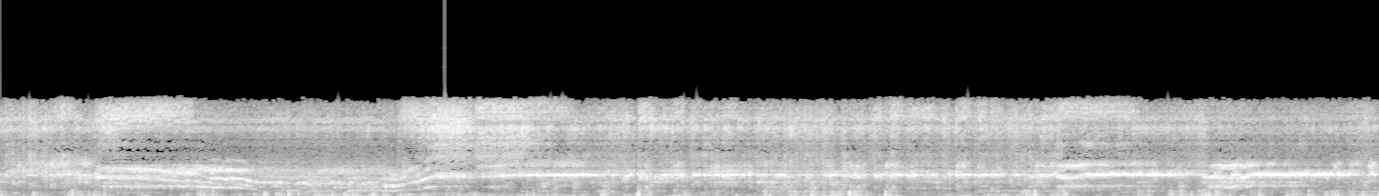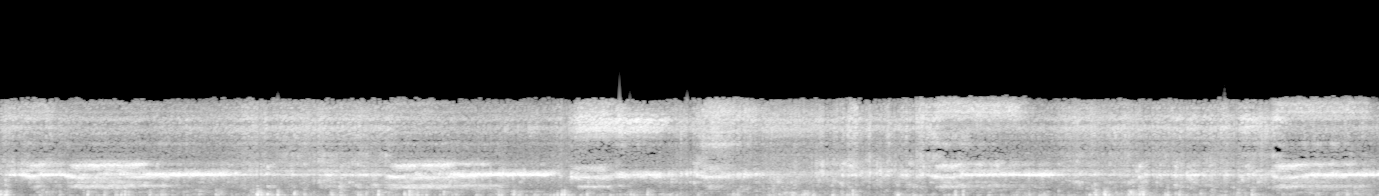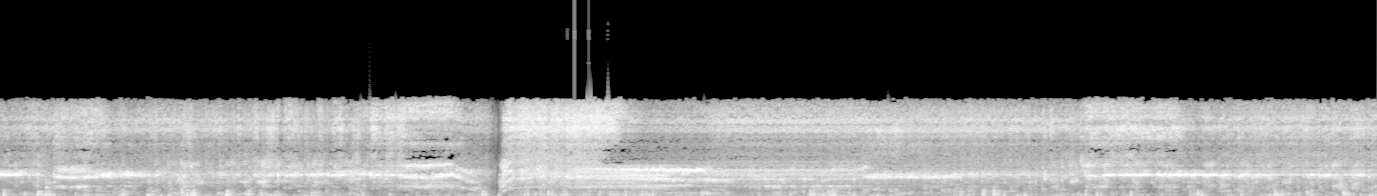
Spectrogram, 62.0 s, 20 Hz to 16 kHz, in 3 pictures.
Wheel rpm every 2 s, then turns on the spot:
230, 200, 130, 180, 230, 230, 230, 230, 230, 230, 230, 220, 230, 220, 230, 230, 230, 230, 230, 230, 230, 230, 230, 230, 140, 210, 210, 220, 230, 230, 230.
none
